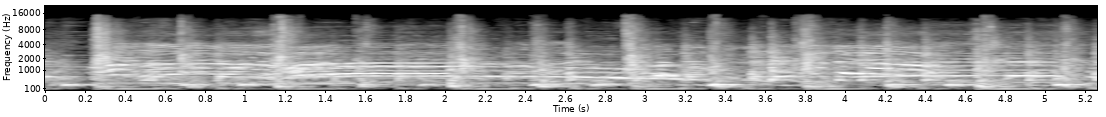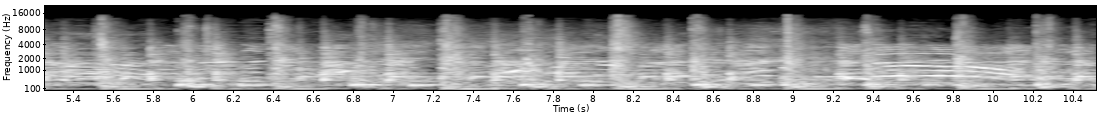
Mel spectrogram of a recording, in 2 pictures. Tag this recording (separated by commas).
Music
